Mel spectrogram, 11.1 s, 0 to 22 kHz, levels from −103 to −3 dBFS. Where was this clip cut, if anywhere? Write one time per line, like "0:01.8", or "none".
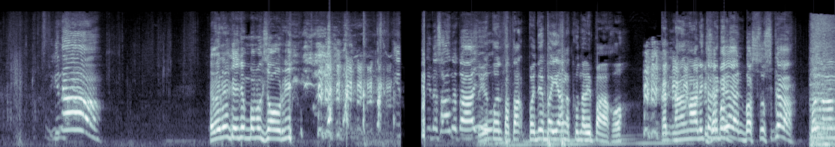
0:05.7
